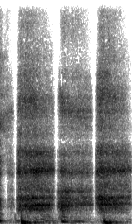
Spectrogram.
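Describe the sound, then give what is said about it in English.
Three long, loud, exaggerated breaths blown right into the microphone, each a broad airy rush separated by brief pauses, with no talking. “You know, cut that heavy breathing section out or you know.”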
